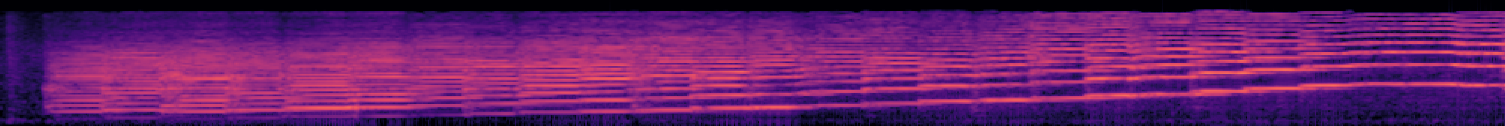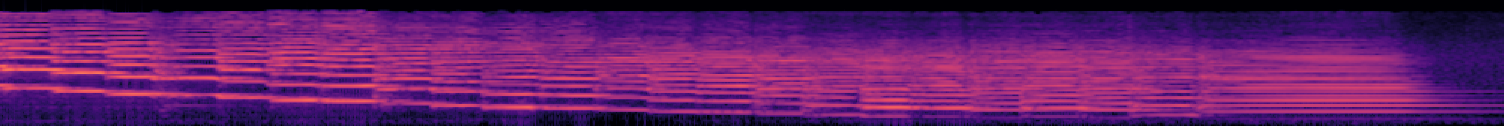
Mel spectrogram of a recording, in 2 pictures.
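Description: A violin plays a scale of evenly spaced bowed notes, climbing steadily to a high peak and then stepping back down.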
